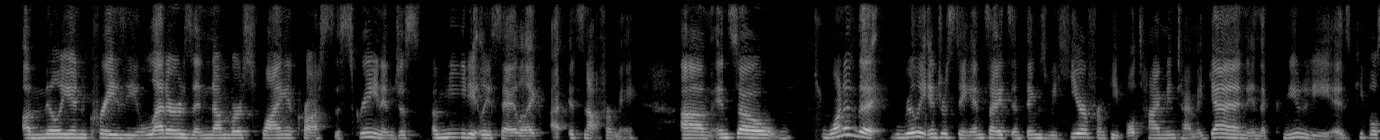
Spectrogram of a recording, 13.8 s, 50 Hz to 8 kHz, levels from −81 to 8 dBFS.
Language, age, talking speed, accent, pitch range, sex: English, 20-39, 185 wpm, American, 180-210 Hz, female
